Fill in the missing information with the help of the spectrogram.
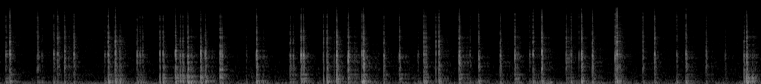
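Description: Long silver nails tap rapidly and irregularly on the front wall of an empty, hollow, transparent hard plastic container held upright. Each tap is a short, dry click with a bright edge and a faint low, hollow body, dying away almost at once. The taps come in quick bursts with brief pauses between them.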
